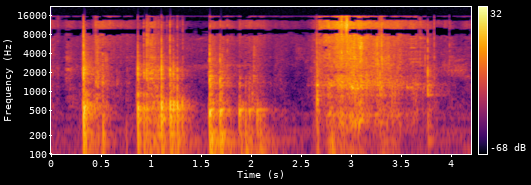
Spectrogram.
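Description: Several sharp knocks and clinks as a mixing bowl is set down and handled, then a rustle as a metal measuring cup scoops popped popcorn.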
